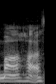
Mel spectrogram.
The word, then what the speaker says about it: MAHA: I think MAHA sounds the best. MAHA sounds better than MAGHA.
